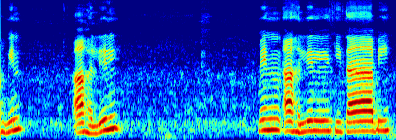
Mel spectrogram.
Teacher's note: लाम साकिन हरफ को पीछे वाले लाम के साथ मिला दिया , हा को हमने अदा किया अक्सर हलक से, क्योंकि ये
